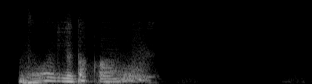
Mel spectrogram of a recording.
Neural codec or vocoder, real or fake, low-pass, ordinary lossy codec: codec, 44.1 kHz, 0.9 kbps, DAC; fake; none; none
